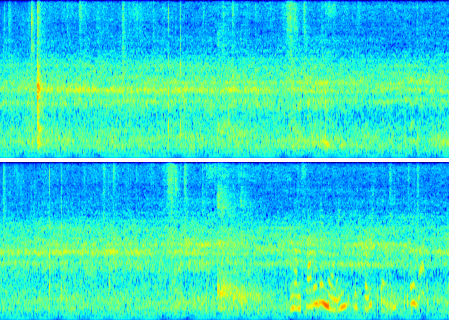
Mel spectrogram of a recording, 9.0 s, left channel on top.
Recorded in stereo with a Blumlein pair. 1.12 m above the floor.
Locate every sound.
4.3 s a cough: 60° right
5.8 s a woman speaking: 35° right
